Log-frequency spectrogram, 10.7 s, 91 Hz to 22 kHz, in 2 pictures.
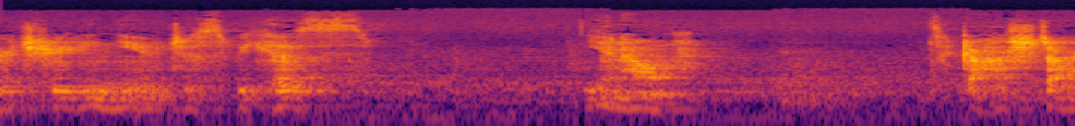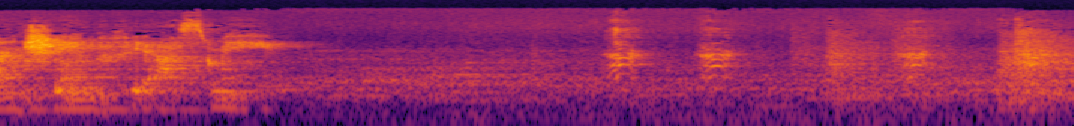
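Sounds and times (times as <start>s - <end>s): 
speech: 0.1s - 1.9s, 2.9s - 3.6s, 4.6s - 6.8s
dog barking in short high yips: 8.4s - 9.1s, 9.9s - 10.1s.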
